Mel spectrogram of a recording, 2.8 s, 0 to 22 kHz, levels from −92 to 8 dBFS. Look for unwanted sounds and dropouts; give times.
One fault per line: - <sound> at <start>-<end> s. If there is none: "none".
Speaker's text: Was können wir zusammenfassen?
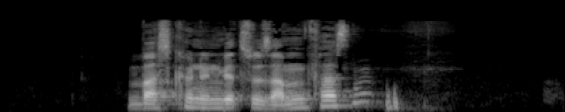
none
